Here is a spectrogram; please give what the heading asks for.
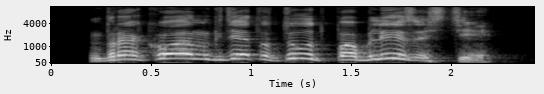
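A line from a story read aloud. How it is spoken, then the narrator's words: Yelled. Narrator (Russian): завопил Улли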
